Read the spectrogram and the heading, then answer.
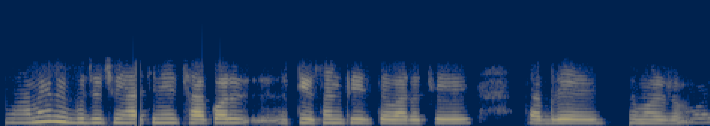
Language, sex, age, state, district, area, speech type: Odia, female, 18-30, Odisha, Bargarh, urban, conversation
